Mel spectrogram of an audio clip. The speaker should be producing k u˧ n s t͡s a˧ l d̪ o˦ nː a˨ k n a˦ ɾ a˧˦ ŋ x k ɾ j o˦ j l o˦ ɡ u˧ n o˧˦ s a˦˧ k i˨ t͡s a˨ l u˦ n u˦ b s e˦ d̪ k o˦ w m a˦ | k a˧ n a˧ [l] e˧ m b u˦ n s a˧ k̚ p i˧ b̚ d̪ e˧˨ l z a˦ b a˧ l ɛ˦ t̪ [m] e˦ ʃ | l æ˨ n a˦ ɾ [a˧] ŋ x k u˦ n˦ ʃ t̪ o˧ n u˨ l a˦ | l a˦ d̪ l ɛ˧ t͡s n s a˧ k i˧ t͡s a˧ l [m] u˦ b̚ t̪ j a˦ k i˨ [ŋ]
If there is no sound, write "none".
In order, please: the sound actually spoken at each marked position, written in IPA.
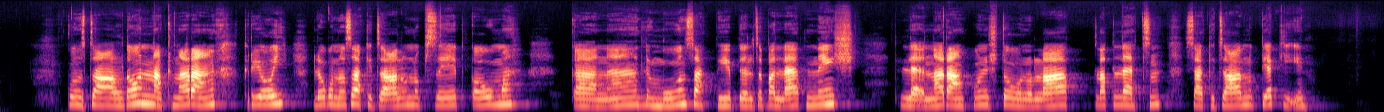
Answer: l, n, a˧, n, n

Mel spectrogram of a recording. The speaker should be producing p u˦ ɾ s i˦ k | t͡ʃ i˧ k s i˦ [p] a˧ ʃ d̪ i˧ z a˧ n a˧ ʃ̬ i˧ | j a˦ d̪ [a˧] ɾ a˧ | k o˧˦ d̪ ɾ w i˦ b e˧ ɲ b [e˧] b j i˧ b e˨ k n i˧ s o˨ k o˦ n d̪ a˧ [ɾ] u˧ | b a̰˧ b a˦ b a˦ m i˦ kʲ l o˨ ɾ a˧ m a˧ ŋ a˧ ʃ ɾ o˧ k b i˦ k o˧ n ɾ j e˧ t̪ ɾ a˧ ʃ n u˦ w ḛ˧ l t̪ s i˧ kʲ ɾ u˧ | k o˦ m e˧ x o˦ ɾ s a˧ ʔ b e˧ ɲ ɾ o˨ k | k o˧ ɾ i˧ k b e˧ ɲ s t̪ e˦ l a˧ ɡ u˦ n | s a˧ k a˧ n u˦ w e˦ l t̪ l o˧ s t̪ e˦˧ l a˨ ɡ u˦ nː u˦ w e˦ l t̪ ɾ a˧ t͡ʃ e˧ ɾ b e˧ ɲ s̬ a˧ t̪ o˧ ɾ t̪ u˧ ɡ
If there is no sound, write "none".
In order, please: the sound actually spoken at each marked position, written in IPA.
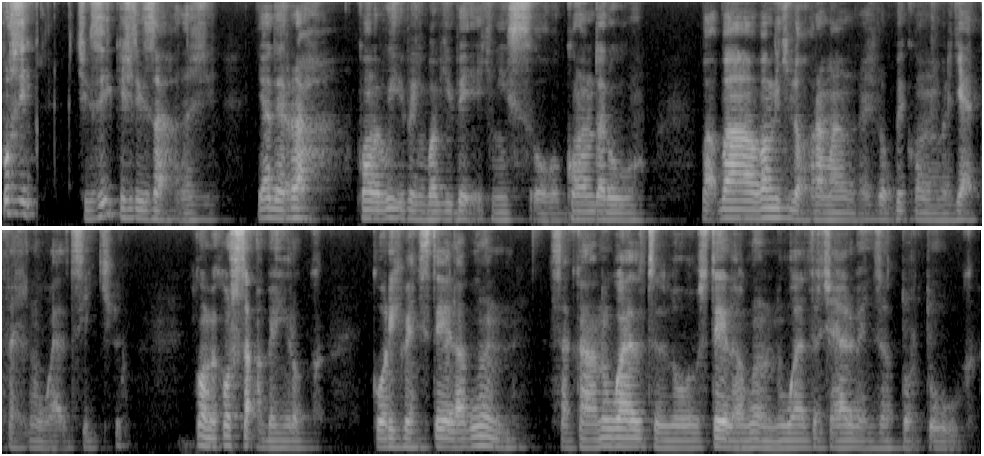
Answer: k, e˧, a˧, ɾ

